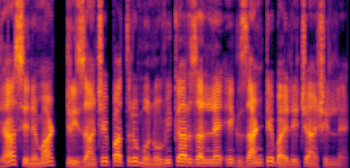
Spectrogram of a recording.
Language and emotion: Goan Konkani, neutral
